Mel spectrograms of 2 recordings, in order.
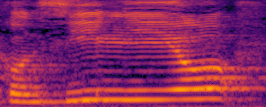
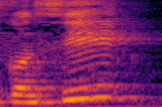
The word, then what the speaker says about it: consiglio: It's an imaginary vowel, that I. It's not consiglio, it's consiglio. So the grip of the tongue on the palate is stronger, but it passes through a schwa, not through an I, to go through the final O, or through nothing at all if you prefer. O. There's no I whatsoever. It's spelled, but it's only to make clear that it's not gl but l.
